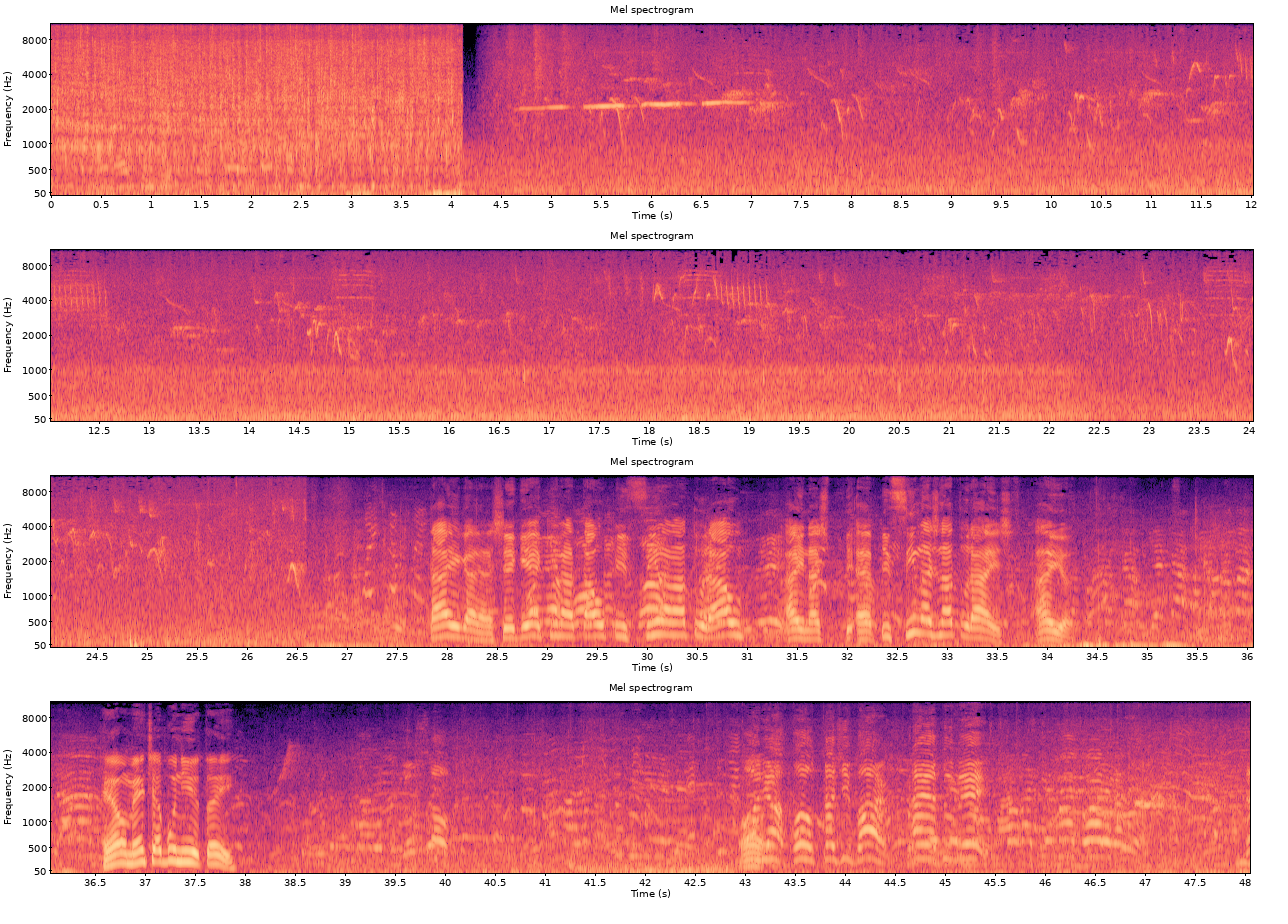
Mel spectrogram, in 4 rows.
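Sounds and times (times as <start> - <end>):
steady rushing noise: 2.9 - 27.0
birds chirping: 4.4 - 26.6
rising whistled note: 4.5 - 7.2.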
